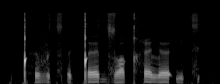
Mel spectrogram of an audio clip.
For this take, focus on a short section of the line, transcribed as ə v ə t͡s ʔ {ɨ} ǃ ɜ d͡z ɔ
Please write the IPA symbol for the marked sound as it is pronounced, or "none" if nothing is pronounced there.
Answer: ə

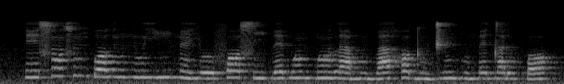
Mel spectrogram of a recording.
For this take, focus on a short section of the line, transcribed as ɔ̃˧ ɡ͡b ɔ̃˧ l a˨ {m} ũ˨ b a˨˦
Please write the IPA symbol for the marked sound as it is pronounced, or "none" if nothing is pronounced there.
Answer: m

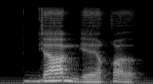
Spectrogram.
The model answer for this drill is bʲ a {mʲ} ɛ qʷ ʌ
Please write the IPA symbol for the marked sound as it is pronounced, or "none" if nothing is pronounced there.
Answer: mʲ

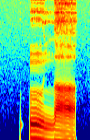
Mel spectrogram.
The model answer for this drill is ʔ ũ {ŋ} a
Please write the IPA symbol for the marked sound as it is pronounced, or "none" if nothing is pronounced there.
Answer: n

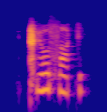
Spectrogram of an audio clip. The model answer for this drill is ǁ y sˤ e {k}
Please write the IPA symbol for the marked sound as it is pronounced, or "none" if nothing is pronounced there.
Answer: k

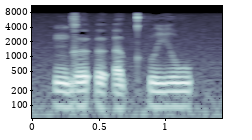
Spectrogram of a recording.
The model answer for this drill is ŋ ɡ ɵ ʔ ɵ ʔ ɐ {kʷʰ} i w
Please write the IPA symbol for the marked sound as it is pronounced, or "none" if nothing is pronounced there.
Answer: kʷʰ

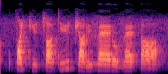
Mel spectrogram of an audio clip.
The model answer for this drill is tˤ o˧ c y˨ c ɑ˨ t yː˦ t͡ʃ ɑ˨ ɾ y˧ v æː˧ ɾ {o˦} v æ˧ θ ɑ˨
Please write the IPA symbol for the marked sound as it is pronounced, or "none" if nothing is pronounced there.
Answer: o˨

